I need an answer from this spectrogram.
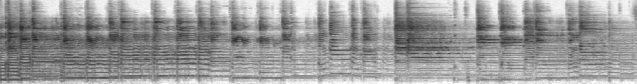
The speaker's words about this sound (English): But I clearly remember that my favorite part of the song was the instrumental section. I didn't know what a guitar solo was, but that beautiful reverb range, you know.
